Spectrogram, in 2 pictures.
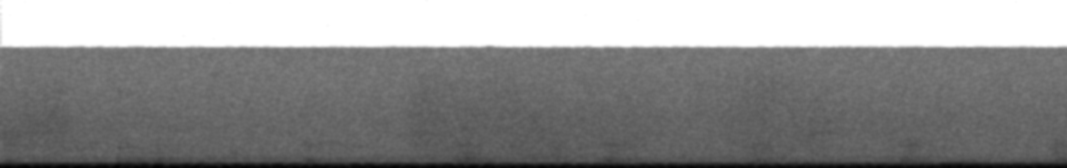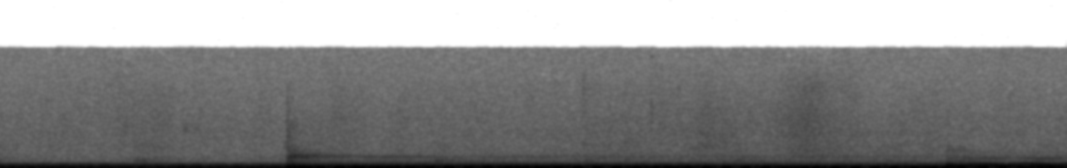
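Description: Seven-metal Tibetan singing bowls ringing together in long overlapping tones. A bowl is struck softly about six seconds in, another louder about nine seconds in, and a third near the end. After the louder strike the ringing wavers in a steady beat.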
